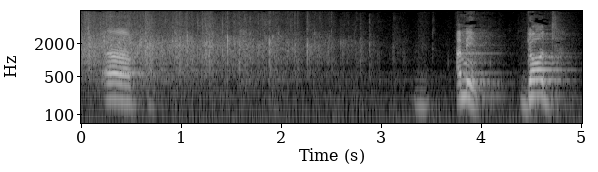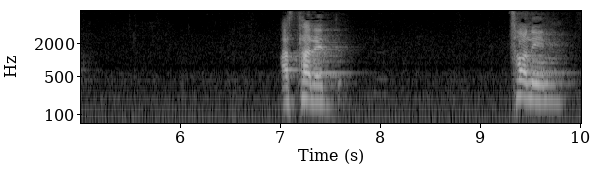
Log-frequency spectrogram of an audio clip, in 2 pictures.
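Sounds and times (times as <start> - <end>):
audience clapping: 0.0 - 3.4
speech: 0.2 - 0.8, 3.8 - 4.9, 7.0 - 7.6, 9.3 - 9.9.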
